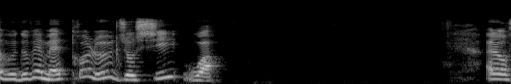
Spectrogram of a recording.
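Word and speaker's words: は: Donc là, dans ce cas, vous devez mettre le joshi wa. Alors c'est le ha qui doit se prononcer wa quand c'est le joshi. C'est wa.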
